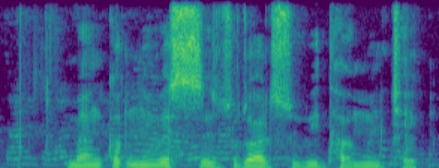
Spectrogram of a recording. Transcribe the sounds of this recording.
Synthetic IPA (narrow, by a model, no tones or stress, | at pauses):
baŋkɐt̪niʋesːezuɾaːlsuwid̪ʱaːmilt͡ʃʰeːk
